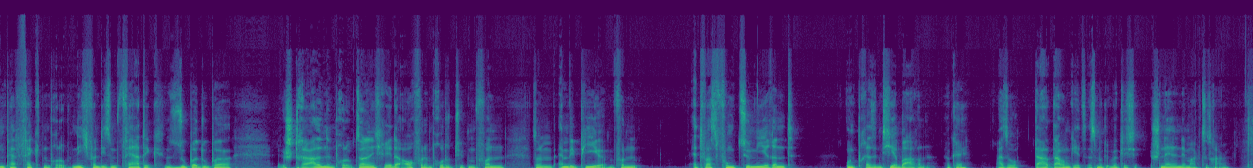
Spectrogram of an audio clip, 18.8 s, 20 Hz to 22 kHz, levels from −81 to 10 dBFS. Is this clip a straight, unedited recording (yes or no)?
yes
